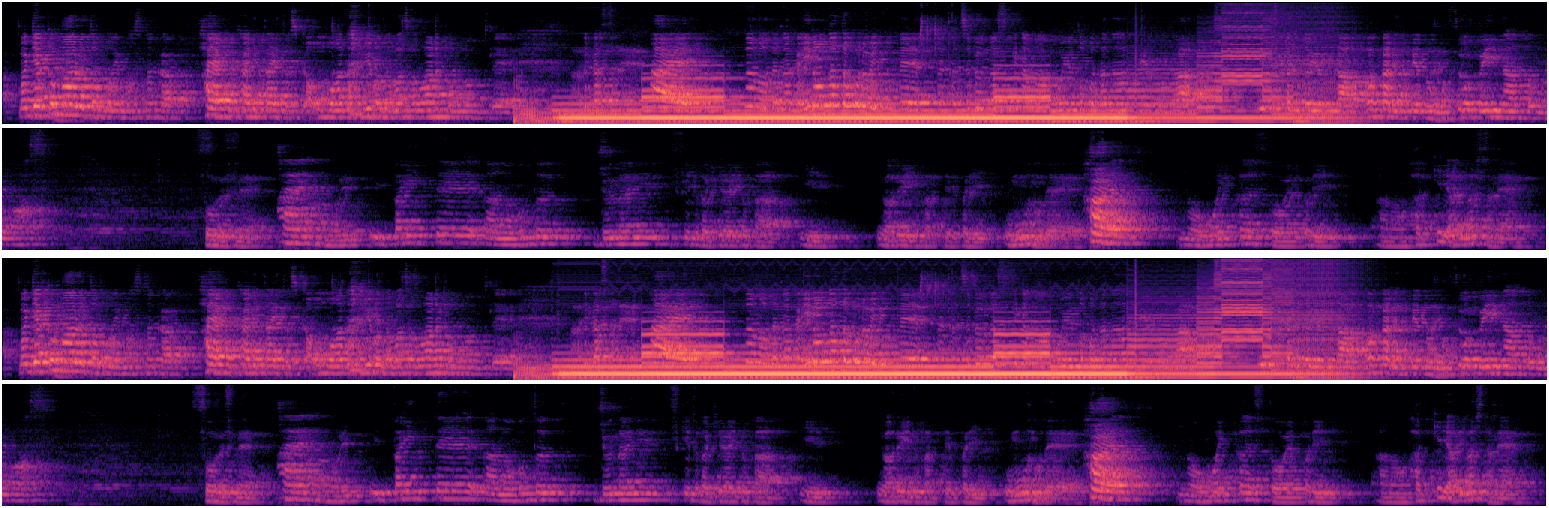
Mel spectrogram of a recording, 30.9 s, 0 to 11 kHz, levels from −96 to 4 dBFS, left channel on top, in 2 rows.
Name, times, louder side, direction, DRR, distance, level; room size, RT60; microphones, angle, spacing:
voice 1, 0.2-5.1 5.9-6.0 6.5-6.9 7.4-11.9 12.5-15.7 18.2-18.6 26.3-26.7, equal, 5° left, 1 dB, 7.4 m, -32 dB
sound 1, 5.1-11.4, equal, 55° left, 7.6 m, -38 dB
Keyboard (musical), 5.5-13.6, right 2 dB, 65° right, 2.4 m, -20 dB
voice 2, 5.6-6.4 6.8-7.1 12.7-12.9 14.3-14.5 17.4-18.0 18.5-21.1 21.4-23.7 24.2-26.2 27.2-28.8 29.1-30.6, right 1 dB, 40° right, 3 dB, 7.6 m, -42 dB
27.0 x 23.0 x 5.3 m, 0.99 s
head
